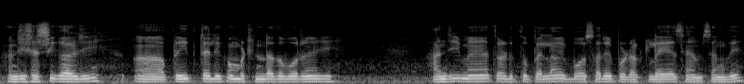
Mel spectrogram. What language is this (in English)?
Punjabi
